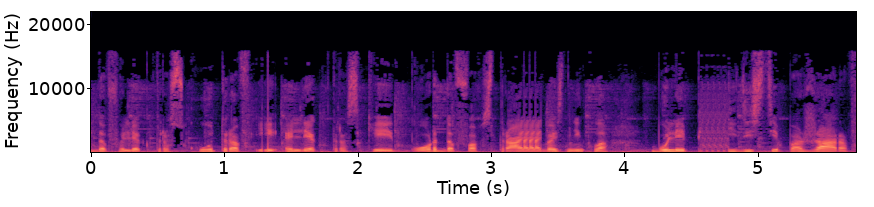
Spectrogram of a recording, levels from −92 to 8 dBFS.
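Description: At 1.28 s, 3.24 to 3.37 s and 4.61 to 4.78 s, a repeated buffer replays the same roughly 43 ms piece once, three times, then four times (which fits a 2048-sample buffer), making a stutter. The waveform shows identical blocks, and the spectrogram shows vertical lines at each hard join.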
